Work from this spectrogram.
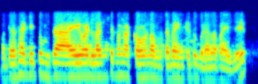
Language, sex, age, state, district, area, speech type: Marathi, male, 18-30, Maharashtra, Kolhapur, urban, conversation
